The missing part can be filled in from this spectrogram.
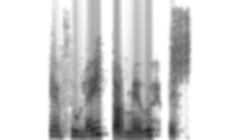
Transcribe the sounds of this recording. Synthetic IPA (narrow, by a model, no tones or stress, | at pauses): ɛvθuleːjt̪aɾmɛðʏhpɪ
